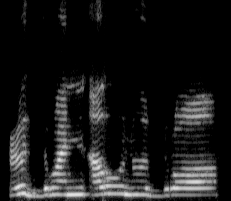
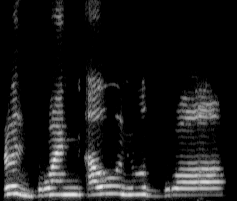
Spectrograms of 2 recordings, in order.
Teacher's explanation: عذ میں آواز چلے گی رخاوا کے ساتھ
